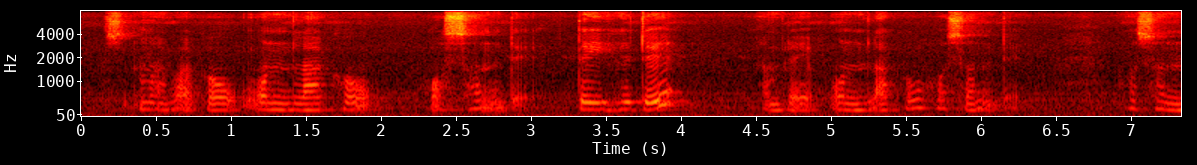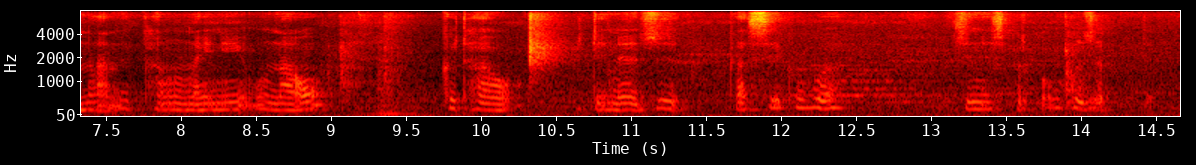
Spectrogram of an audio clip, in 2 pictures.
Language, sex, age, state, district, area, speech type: Bodo, female, 45-60, Assam, Kokrajhar, rural, spontaneous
